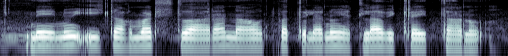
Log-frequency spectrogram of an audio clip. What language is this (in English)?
Telugu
